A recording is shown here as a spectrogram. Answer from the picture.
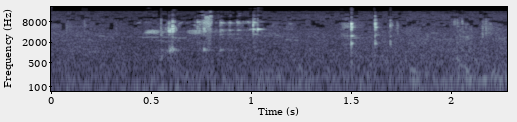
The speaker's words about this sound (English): He sits on the blanket, uncapping the bottle.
